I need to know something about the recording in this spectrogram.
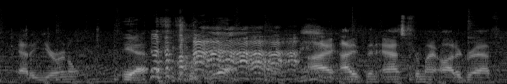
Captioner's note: laugh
